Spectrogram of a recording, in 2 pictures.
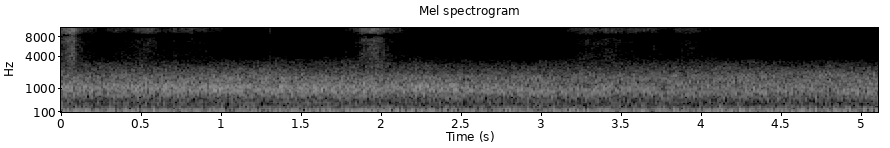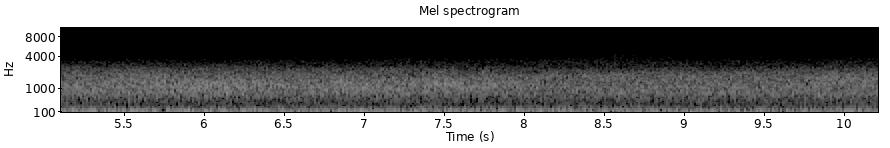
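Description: Steady outdoor background noise: an even low rumble with a soft hiss above it, and no distinct events.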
